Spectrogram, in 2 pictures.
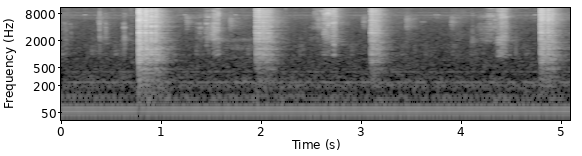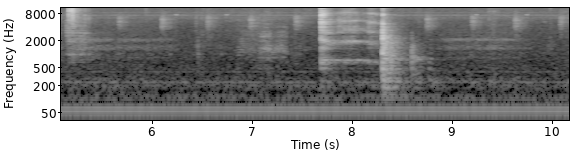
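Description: Small metal parts (a mandrel rod and steel and brass bushings) clicking and clinking as they are handled and set down on a sheet-metal bench top. A string of sharp clicks, the loudest about a second in, and near the end a clink that rings briefly.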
